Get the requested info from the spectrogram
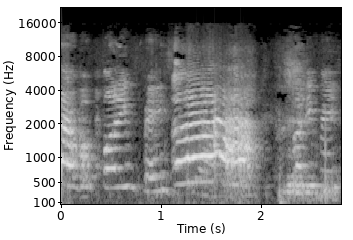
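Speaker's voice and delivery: loud, silly yelling about a funny face; silly shout. Real, not acted. Kid yelling at the camera while making a funny face, loud. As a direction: shout it goofily.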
